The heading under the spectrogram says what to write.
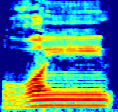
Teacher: غین اس کو یہ آواز نہیں آنی چاہیے. غین یہ بھی حلق سے ادا ہوتا ہے, حلق کے اس حصے سے جو منہ کے قریب ہے وہاں سے یہ ادا ہوتا ہے. یہ اور یہ دونوں ایک ہی جگہ سے ادا ہوتے ہیں, غین اور خو.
